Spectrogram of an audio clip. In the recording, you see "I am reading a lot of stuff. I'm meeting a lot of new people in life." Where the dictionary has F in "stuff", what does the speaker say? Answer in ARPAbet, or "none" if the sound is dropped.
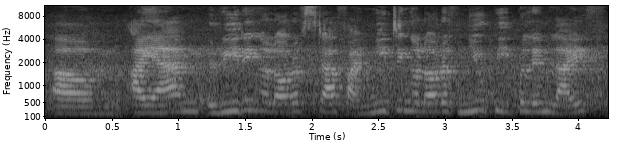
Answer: F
